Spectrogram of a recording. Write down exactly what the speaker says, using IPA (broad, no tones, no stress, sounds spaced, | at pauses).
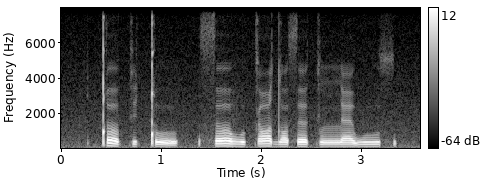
ǃ ʌ k ɪ ǃ ʊ | θ ʌ β ʊ k ɑ d ɒ θ ɜ k lː æ w u θ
